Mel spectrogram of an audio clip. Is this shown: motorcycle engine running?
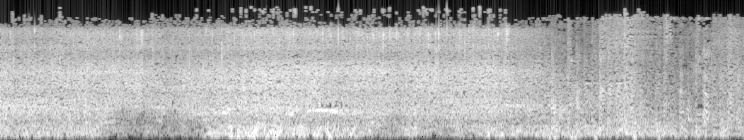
no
